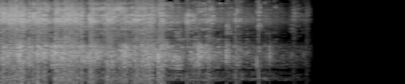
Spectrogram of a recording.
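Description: Audience applauding, fading from about two seconds in, then cut off suddenly at about three seconds.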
